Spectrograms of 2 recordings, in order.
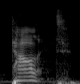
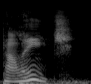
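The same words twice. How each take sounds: First: The stress is on the first syllable. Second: The stress is on the second syllable. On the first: The speaker calls it right. "que é talent" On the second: The speaker calls it wrong. "se você for no vício, você vai falar talent... Porque você vai no ritmo do português"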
